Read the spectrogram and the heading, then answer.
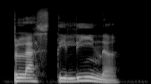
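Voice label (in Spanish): "plastilina", Spanish, male; JUGUETES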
